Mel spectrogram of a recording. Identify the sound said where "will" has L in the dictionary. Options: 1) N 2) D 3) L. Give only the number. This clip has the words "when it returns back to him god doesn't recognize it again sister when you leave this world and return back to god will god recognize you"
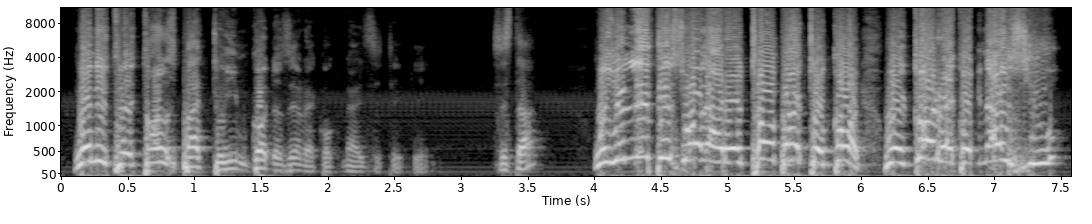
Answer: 1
